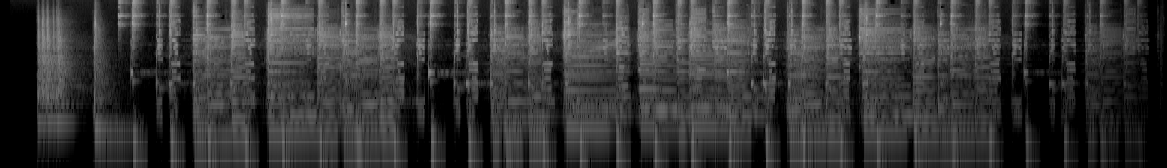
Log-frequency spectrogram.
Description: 套鼓(架子鼓)
乐团
演奏曲
雷鬼乐,流行音乐
独奏与伴奏
有主奏
有节拍器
